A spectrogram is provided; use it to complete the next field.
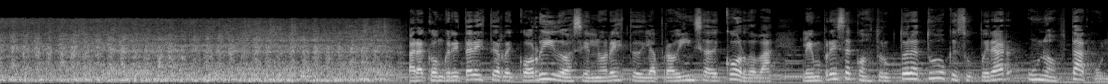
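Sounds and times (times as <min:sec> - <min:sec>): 
steam train on the Córdoba and Northwest Railway running on rails: 0:00.0 - 0:06.0
speech: 0:04.1 - 0:11.0.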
